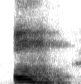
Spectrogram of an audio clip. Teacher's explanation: A boca é de O e eu anasalo esse som. Eu não falo on, eu falo on, tudo meio junto. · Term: som de mantra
